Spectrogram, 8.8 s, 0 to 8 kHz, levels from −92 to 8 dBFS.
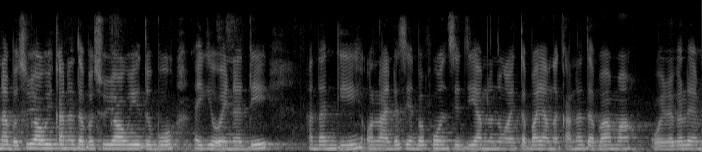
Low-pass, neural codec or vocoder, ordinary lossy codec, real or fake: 7.2 kHz; none; none; real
